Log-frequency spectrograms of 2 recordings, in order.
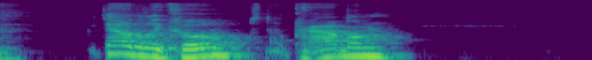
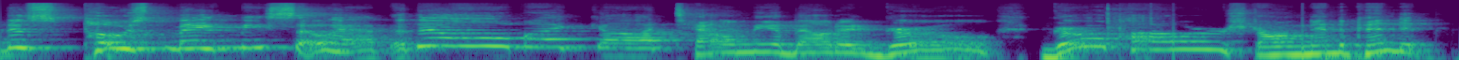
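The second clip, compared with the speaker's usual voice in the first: high mock girly voice gushing over the post; mocking gushing woman; 11 semitones higher than usual. Streamer mocks women commenters in a high squealing voice. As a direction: squeal it like a fan girl, sarcastically. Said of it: "Other women".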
